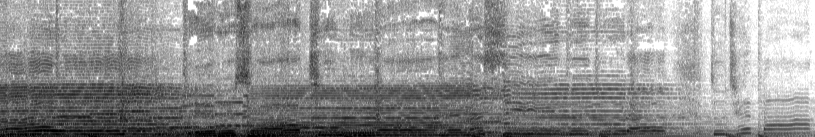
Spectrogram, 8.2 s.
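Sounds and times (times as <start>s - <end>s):
solo saxophone: 0.0s - 7.3s.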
